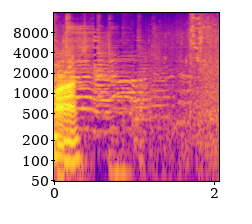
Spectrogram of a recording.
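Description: A knife swishes through the air.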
